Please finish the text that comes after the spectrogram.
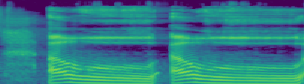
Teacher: জিহ্বার গোড়াটা আমাদের উপরে যে মুখের তালু আছে একদম তার পিছনে লাগিয়ে কন্টিনিউয়াস একটা আওয়াজ করতে হবে, নরম আওয়াজ। আও আও, নরম একটা চলমান আওয়াজ করতে হবে।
